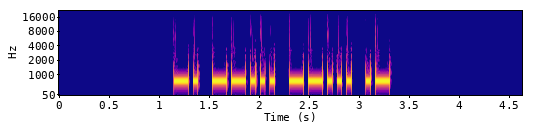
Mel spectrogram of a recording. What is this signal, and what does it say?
Morse code, heard as a keyed tone, about 25 wpm, 700 Hz. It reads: N77A
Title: Common Cut Numbers - 4-Digit 25wpm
